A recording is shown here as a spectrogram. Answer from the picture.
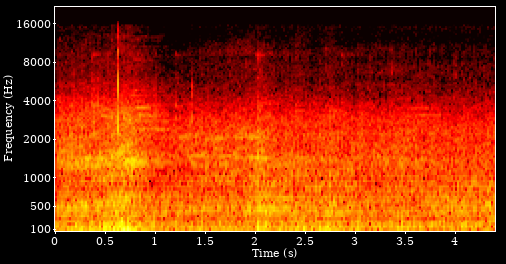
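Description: Roadside traffic noise: a low, steady vehicle rumble that swells briefly about half a second in, then settles.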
